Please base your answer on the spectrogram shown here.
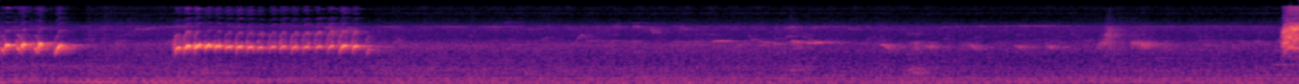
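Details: Greater green leafbird lure song for triggering young birds to sing: sharp whistled notes followed by a fast, even trill of repeated high pips, then scattered soft notes and a final loud note.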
